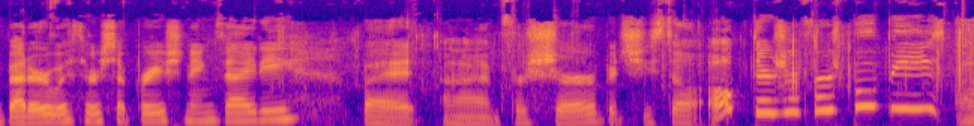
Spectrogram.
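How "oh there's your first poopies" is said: sudden high sing-song praise for the puppy. Real, not acted. Owner cooing at her puppy, high baby talk. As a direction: coo it at the dog in a high voice.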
